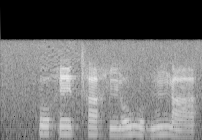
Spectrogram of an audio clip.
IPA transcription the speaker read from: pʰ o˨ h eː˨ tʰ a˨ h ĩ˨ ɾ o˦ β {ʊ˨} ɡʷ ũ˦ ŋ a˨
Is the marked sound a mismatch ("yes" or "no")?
no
